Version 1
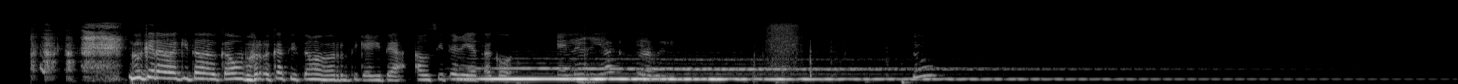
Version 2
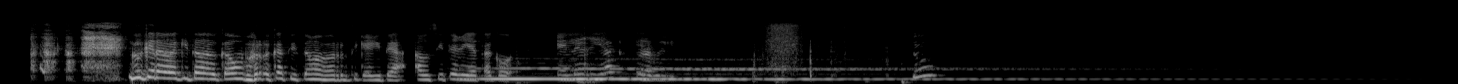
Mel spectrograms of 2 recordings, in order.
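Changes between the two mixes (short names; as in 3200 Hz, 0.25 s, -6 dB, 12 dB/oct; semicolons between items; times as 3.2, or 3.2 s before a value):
background -8.5 dB; master: add low shelf 250 Hz -10 dB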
